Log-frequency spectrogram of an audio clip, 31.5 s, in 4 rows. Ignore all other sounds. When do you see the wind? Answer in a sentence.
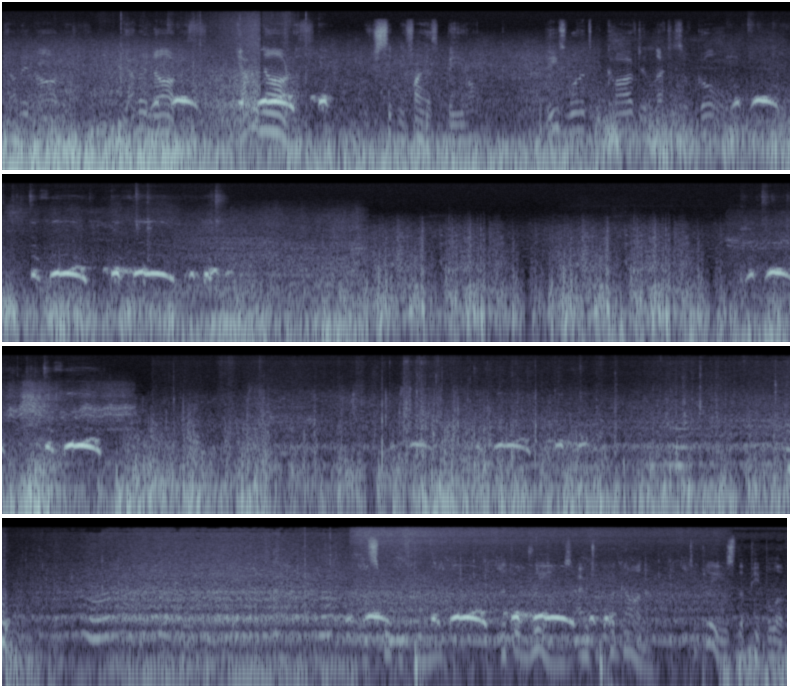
The wind can be heard from 0.0 to 24.3 s.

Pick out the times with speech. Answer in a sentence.
The speech can be heard from 0.0 to 7.2 s and from 27.1 to 31.4 s.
